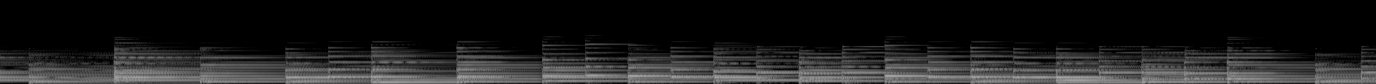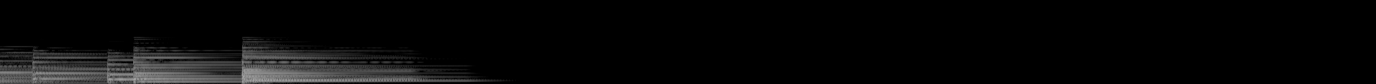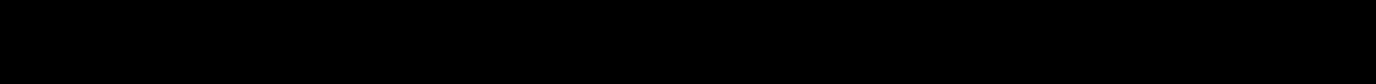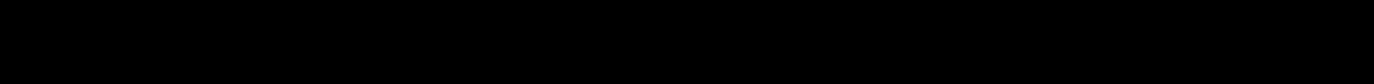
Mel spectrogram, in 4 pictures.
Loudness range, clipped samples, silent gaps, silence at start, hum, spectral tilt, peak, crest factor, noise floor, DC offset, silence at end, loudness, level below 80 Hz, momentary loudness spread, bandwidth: 4 LU; under 0.1%; none; 0 s; none; -9 dB/octave; -16 dBFS; 20 dB; under -90 dBFS; under 0.1%; 36.55 s; -32 LUFS; -62 dBFS; 9 LU; 4.1 kHz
